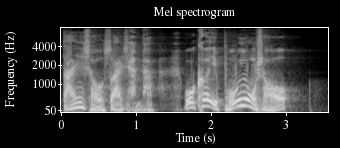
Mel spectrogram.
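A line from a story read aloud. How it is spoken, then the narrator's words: Laughing. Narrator (Chinese): 宋刚笑了 对李光头说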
